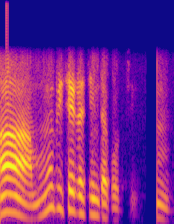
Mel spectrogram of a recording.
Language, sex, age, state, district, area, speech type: Odia, male, 60+, Odisha, Boudh, rural, conversation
